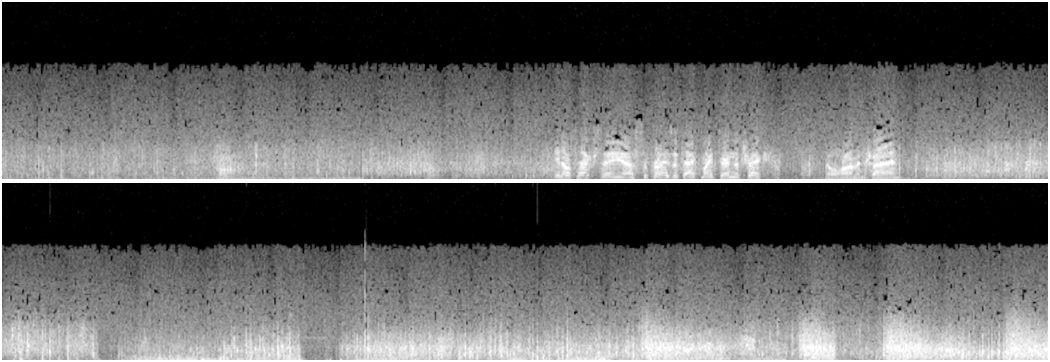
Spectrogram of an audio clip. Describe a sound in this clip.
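Horses gallop over the ground.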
